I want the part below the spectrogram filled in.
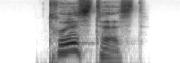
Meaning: inflection of trösten: 1. second-person singular present 2. second-person singular subjunctive I
- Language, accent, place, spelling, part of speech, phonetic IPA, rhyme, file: German, Germany, Berlin, tröstest, verb, [ˈtʁøːstəst], -øːstəst, De-tröstest.ogg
